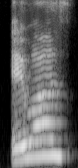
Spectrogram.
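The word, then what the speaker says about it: Ehwaz: Awaz. The stress is on the first syllable.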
